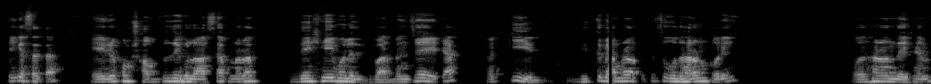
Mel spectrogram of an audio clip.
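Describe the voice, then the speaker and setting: A man's voice: medium pitch, a bit bright. Man teaching a grammar class. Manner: repeats terms, asks rhetorical questions. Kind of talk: Bengali grammar lesson.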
